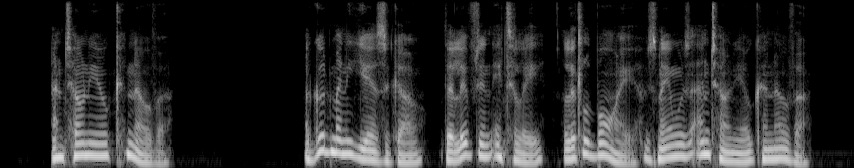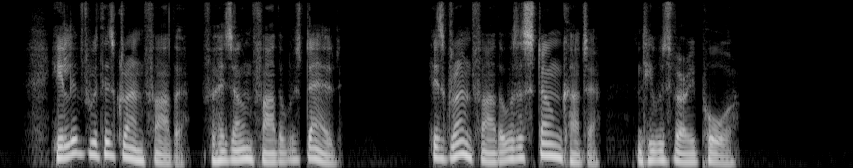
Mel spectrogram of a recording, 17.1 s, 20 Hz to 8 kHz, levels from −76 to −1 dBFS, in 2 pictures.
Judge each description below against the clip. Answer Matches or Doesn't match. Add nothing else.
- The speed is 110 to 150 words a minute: Doesn't match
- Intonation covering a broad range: Matches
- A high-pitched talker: Doesn't match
